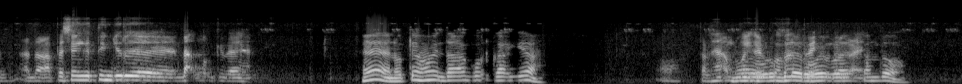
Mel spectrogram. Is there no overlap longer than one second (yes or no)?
no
